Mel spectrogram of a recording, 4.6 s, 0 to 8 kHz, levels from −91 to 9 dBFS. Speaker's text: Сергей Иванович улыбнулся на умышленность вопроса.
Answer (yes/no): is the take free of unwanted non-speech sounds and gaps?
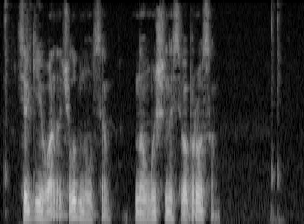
yes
